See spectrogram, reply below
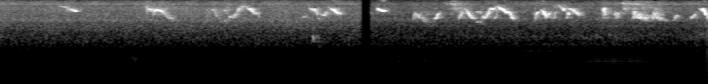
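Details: A very vocal White wagtail gives thin high chirps, scattered at first and then a rapid twittering run of sharp notes after a brief dropout; a faint low hum runs underneath.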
